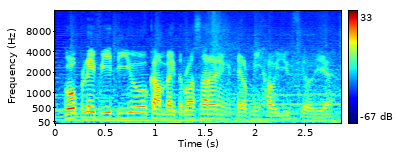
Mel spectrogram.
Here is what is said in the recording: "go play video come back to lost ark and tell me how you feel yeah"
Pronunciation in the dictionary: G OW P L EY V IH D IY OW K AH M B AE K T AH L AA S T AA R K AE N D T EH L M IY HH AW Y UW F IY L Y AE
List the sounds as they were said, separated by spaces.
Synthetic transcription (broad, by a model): G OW P L EY B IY D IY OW K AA M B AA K T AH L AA S AA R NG T EH L M IY HH AW Y UW F IY L Y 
